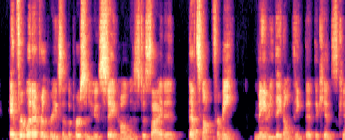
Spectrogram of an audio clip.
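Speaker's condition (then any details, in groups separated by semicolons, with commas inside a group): No condition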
